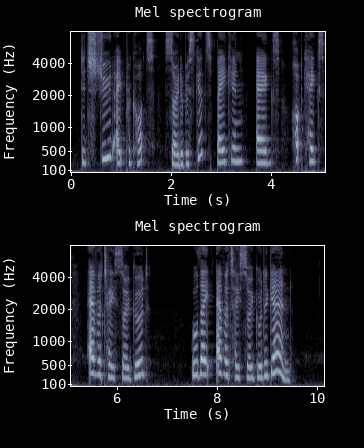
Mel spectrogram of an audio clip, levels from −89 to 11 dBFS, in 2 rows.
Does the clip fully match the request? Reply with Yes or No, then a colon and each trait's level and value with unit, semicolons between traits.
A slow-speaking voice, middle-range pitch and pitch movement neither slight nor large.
No: slow, 120 wpm; very high, 265 Hz; average, 3.8 semitones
